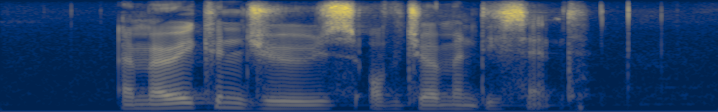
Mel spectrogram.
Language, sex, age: English, male, 24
